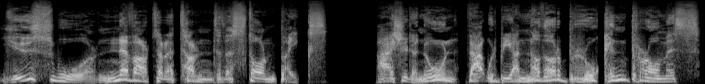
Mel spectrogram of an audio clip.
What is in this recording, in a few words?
Male Dwarf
